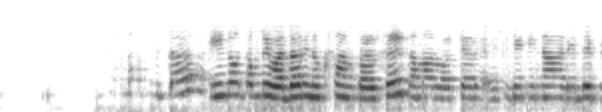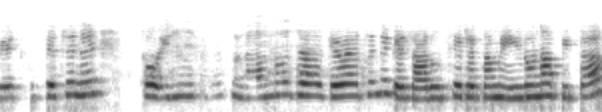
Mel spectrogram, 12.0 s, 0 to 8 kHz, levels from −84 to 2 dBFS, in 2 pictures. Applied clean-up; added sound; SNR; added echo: neural mask model DeepFilterNet 3.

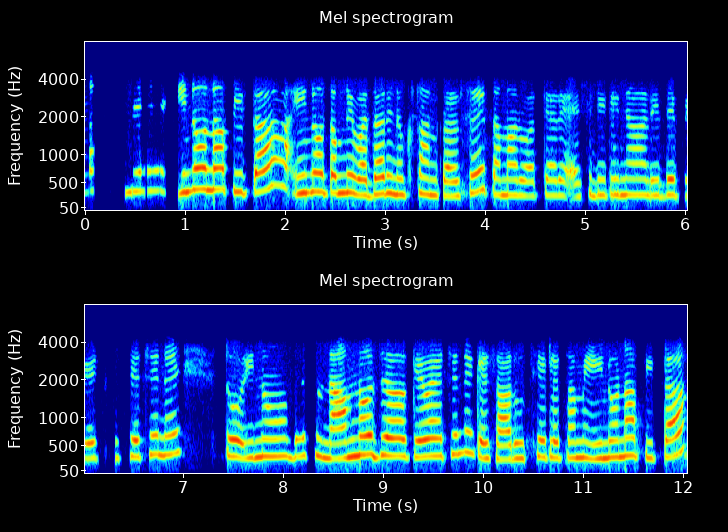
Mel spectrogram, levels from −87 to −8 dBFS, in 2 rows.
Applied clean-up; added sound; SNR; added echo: none; none; none; none.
